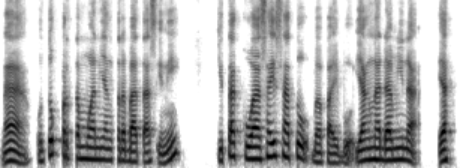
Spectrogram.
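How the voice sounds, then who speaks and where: A man's voice: on the high side, lively intonation, moderate pace, warm tone. A man teaching a Quran recitation class in a chatty way, often turning to address his students directly. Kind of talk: teaching a class, with sung demonstrations.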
